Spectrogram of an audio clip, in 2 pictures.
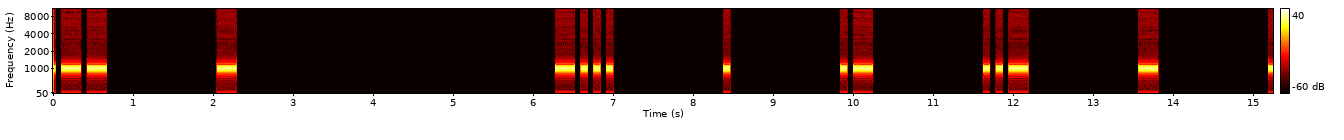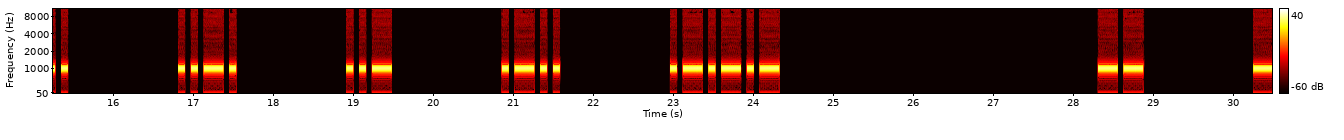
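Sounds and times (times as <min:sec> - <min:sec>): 
morse code at 5 wpm: 0:00.0 - 0:00.7, 0:02.0 - 0:02.3, 0:06.3 - 0:07.0, 0:09.8 - 0:10.3, 0:11.6 - 0:12.2, 0:13.6 - 0:13.8, 0:15.2 - 0:15.5, 0:16.8 - 0:17.6, 0:18.9 - 0:19.5, 0:20.9 - 0:21.6, 0:23.0 - 0:24.4, 0:28.3 - 0:28.9, 0:30.2 - 0:30.4.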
